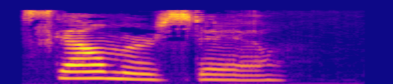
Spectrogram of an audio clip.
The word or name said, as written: skelmersdale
